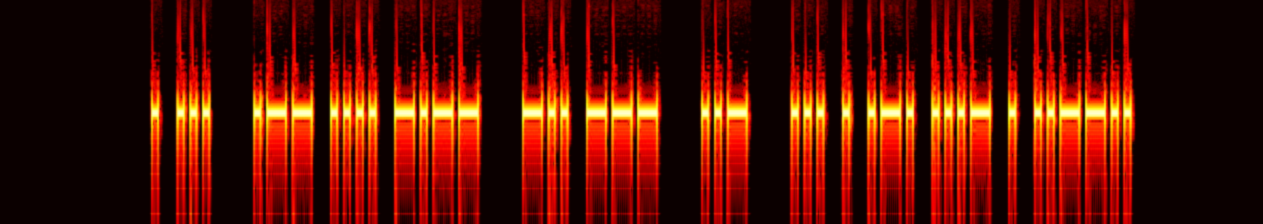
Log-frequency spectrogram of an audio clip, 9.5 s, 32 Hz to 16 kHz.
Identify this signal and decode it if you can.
Morse code, heard as a keyed tone, about 25 wpm, 700 Hz. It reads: ES WHY DO U SERVE?
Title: Sentences from Top 400 Words and Abbreviations 25wpm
